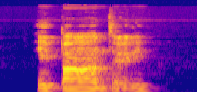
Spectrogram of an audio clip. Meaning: second-person plural simple future of épandre
- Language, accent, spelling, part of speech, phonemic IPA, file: French, Canada, épandrez, verb, /e.pɑ̃.dʁe/, LL-Q150 (fra)-épandrez.wav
